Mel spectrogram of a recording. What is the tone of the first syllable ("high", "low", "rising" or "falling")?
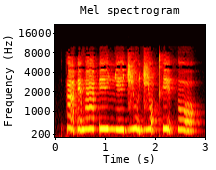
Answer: falling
